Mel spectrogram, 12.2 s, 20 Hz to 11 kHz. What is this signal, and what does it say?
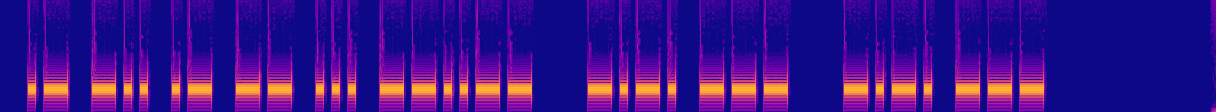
Morse code, heard as a keyed tone, about 16 wpm, 700 Hz. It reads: ADAMS, CO CO
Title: Practice QSO - Exchange 1 - Beginning - 15wpm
